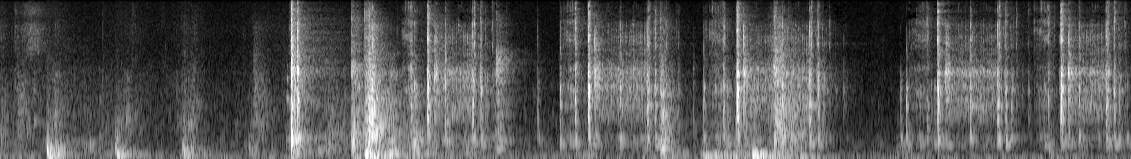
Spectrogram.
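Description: A telephone number is dialed, heard as bursts of mechanical clicking and ratcheting whir. Several runs are separated by short pauses, with a low background hum between them.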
